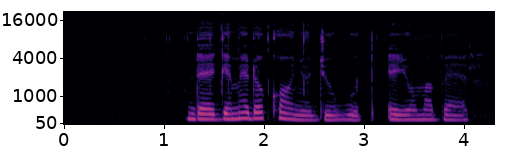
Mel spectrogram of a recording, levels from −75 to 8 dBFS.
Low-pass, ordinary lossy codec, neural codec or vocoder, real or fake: none; none; none; real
